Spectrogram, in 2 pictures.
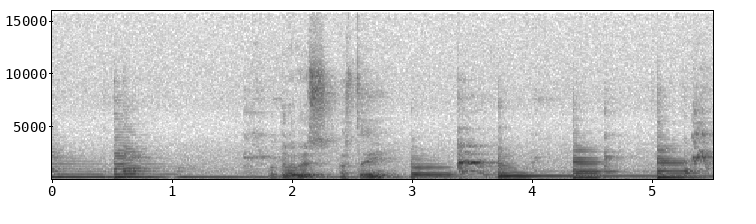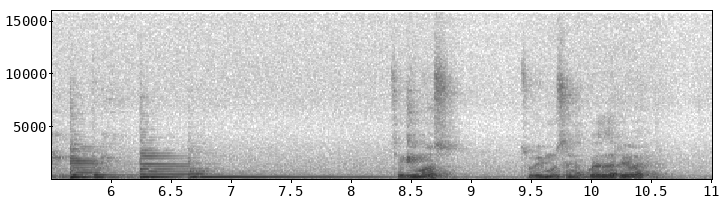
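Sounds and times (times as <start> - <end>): acoustic guitar picked notes: 0.0 - 11.0.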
